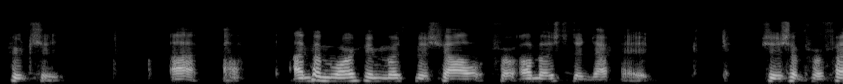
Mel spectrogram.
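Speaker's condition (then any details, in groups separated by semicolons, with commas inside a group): Head and neck cancer; cancer survivor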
